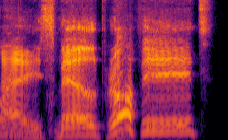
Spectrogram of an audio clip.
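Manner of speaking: very high, loud, rough character voice. Answering a request for a Hondo line: Hondo impression. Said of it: "we need your, uh, Hondo, I smell profit".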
